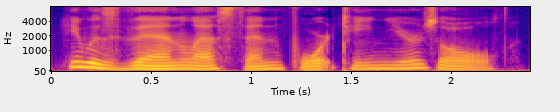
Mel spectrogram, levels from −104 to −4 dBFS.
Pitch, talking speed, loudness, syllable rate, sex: 150 Hz, 200 wpm, -18 LUFS, 4.0 syllables/s, female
